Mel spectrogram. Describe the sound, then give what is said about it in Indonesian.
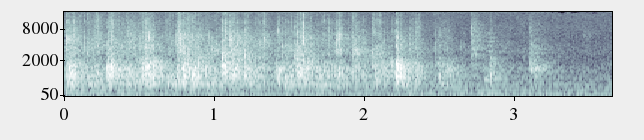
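An audience applauds steadily for a few seconds, a dense wash of many hands clapping at once that thins out slightly toward the end. No one speaks over it. “Tepuk tangannya nggak usah tanggung-tanggung.”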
